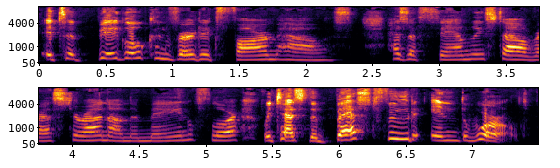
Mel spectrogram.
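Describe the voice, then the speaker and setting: A woman's voice: a little high, normal speed, few pauses, close to an everyday voice. A woman playing a chatty, hospitable small-town host in an audio drama, effusive, folksy and coaxing. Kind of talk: naturalistic audio drama acting.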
